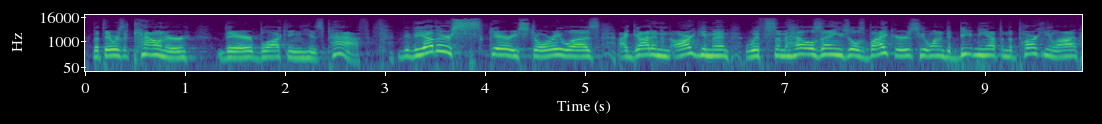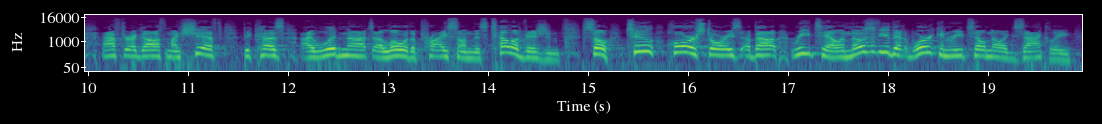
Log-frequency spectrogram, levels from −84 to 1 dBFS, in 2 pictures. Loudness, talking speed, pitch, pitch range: -21 LUFS, 200 wpm, 195 Hz, 175-220 Hz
